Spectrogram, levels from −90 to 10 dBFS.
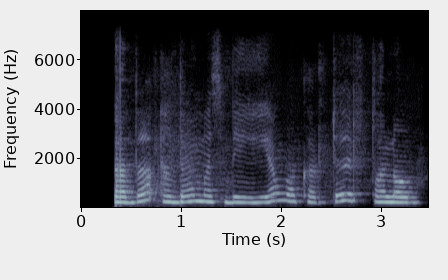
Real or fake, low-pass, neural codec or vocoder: fake; 7.2 kHz; codec, 16 kHz, 1 kbps, X-Codec, HuBERT features, trained on balanced general audio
